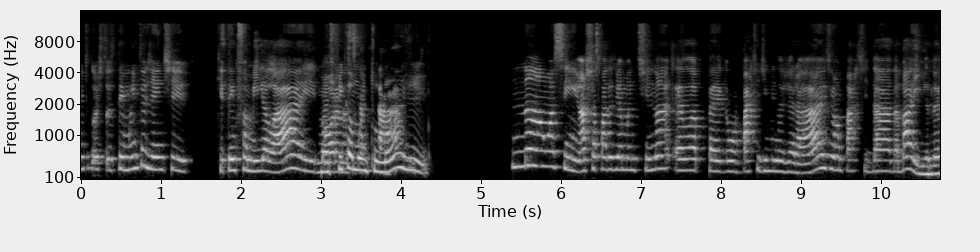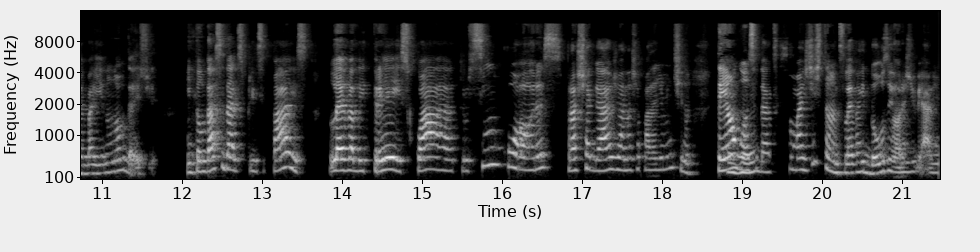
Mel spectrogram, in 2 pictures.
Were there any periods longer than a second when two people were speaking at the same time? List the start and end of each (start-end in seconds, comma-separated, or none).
3.0-4.3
